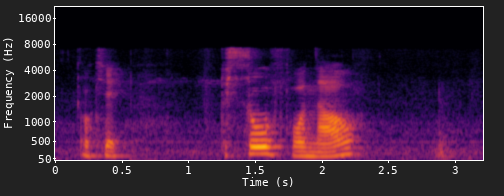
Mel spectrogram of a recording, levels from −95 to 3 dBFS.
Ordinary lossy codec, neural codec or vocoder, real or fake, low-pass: none; none; real; 7.2 kHz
